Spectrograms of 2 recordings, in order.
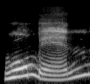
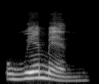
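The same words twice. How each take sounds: First: Woman said as "wu-men"; woman modeled as the mistaken "WOO-men"; wrong pronunciation demo. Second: Women said as "wi-men"; women modeled slowly as "WIM-en"; correct pronunciation demo. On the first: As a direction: say woman with an oo in the first syllable. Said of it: "it's not woman". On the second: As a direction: say women slowly with a short i first. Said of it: "it's women". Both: Shown as a demonstration.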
